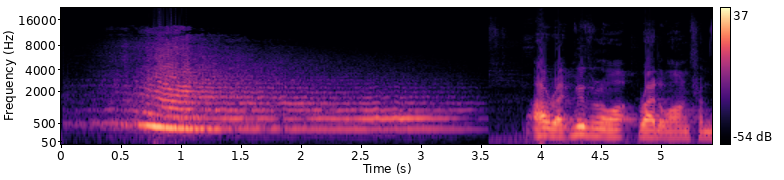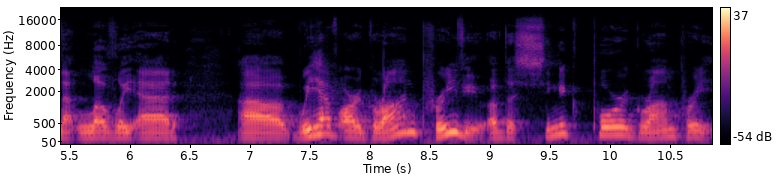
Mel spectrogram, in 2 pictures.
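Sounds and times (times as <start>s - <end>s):
loud car engine roaring past: 0.0s - 3.6s
speech: 3.9s - 10.8s.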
